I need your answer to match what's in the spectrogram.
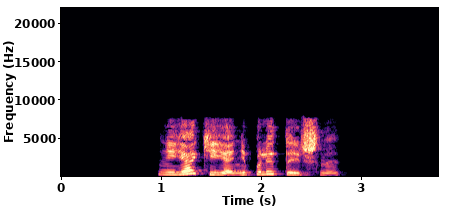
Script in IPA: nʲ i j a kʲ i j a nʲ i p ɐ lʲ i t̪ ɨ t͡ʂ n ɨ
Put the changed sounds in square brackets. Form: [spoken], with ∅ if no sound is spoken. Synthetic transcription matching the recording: nʲ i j a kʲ i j a nʲ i p ɐ lʲ i t̪ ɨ t͡ʂ n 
